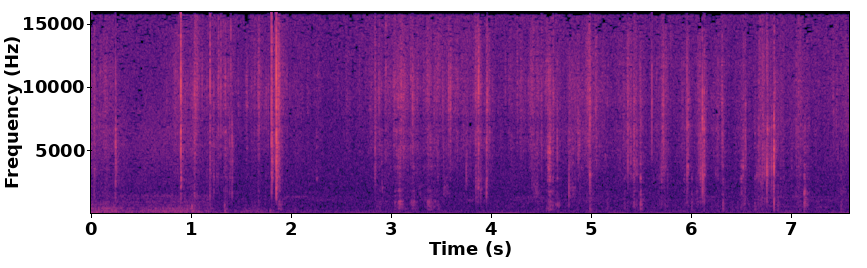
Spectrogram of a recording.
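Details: Female pet hamster gnawing a piece of dried corn, which she finishes fast. Rapid, uneven crunching clicks about two per second, with a dull rustle at the start and faint room hum throughout.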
